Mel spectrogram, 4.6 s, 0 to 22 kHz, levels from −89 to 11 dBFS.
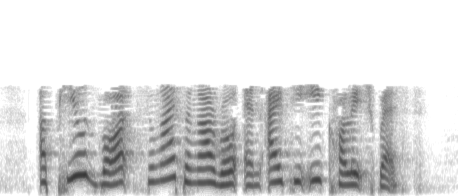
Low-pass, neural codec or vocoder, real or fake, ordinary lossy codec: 3.6 kHz; none; real; MP3, 16 kbps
